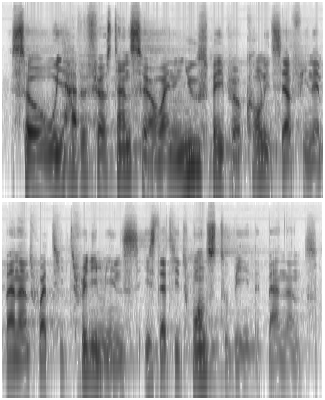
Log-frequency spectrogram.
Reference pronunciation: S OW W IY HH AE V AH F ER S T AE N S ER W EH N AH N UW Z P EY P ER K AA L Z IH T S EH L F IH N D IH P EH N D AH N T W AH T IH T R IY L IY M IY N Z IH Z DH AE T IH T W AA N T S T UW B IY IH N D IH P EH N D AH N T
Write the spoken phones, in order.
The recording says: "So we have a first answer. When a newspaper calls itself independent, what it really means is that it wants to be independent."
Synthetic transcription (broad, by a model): S OW W IY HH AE V AH F ER S T AE N S ER W EH N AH N UW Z P EY P ER K AA L IH T S EH L F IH N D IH P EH N D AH N T W AH T IH T R IY L IY M IY N Z IH Z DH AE T IH T W AA N T S T UW B IY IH N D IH P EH N D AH N T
